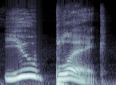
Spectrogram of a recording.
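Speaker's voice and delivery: put-on a drunk abusing a street preacher, yelling angrily; angry drunk. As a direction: bark the insult like a furious drunk. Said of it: "a drunk from an Eastern European country".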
